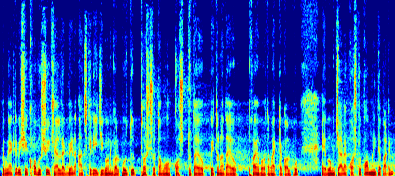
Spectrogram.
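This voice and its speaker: A man's voice: low voice, steady tone, brisk. A man with a Bangladeshi Bengali accent hosting a radio show, commenting to listeners in a dramatic, emphatic way. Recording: echoey studio sound, long reverb.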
